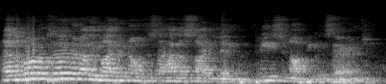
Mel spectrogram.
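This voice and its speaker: With a high-pitched voice that swings hugely in pitch, an Irish stand-up talks at a quick pace, spinning sweary, conversational tales. It's a live indoor comedy gig, recorded distantly in a noisy, echoey club.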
